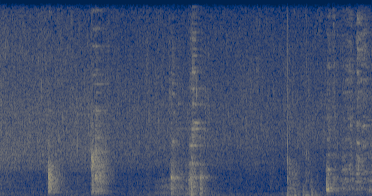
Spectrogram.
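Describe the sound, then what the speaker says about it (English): Butter cooking in a pan for a vegan shepherd's pie, a constant close hiss and sizzle broken by several brief stirring scrapes, with no voices. "Gonna let your butter cook."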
